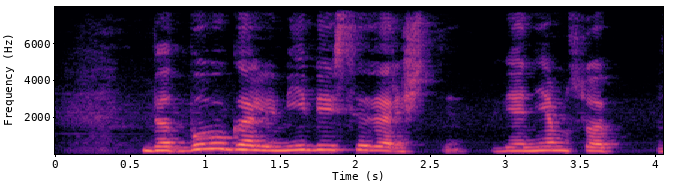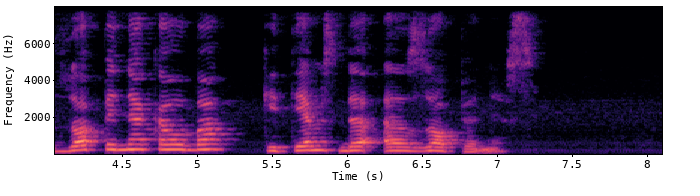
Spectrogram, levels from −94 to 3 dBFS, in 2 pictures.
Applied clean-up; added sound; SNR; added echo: none; none; none; none.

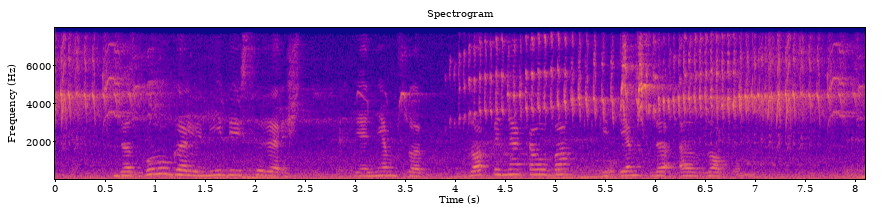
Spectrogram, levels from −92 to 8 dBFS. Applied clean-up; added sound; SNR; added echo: none; Train + Bird; -3 dB; none.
